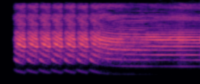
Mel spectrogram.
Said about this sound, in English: Let me get a motherfucking air horn for this segment.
